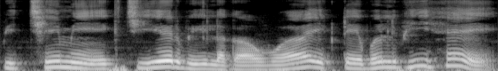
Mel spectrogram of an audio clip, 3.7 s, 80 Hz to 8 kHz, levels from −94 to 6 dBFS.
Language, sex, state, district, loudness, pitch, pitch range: Hindi, male, Odisha, Sambalpur, -15 LUFS, 170 Hz, 150-200 Hz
